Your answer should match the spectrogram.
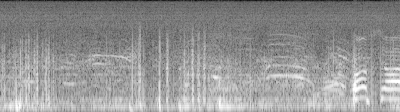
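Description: Stadium background of crowd noise and scattered distant voices during a stoppage in play. A few short knocks or claps fall about a second and a half in. Near the end the referee starts announcing the offside penalty over the public-address system.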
